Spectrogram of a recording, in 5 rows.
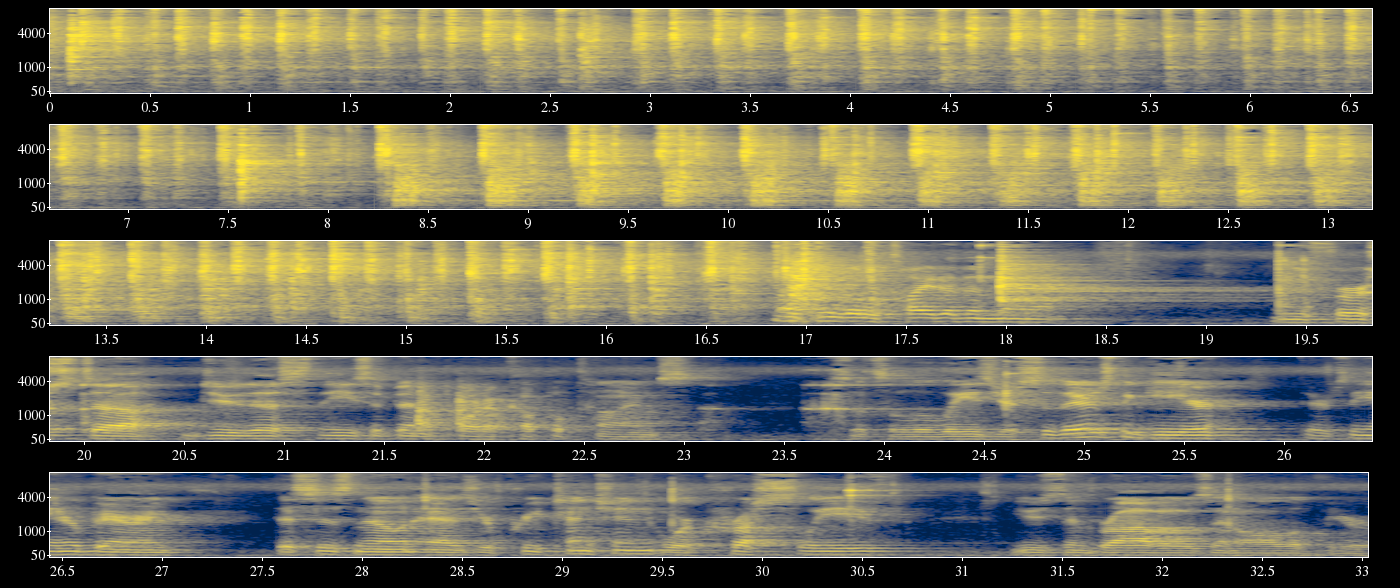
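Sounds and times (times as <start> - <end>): sharp crack of metal: 0.0 - 18.6.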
